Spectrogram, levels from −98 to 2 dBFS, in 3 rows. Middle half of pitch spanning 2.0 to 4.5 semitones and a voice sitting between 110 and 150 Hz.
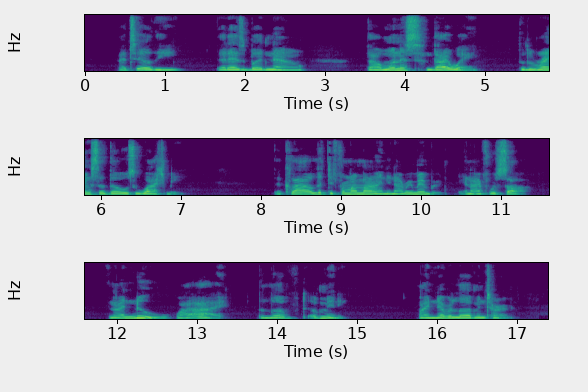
Yes: average, 3.9 semitones; medium, 140 Hz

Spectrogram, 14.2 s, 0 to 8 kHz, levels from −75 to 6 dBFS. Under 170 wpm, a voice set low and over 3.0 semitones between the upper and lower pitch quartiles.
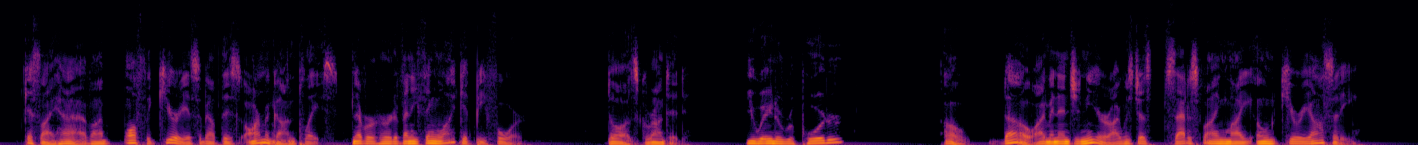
Yes: average, 150 wpm; low, 100 Hz; average, 3.5 semitones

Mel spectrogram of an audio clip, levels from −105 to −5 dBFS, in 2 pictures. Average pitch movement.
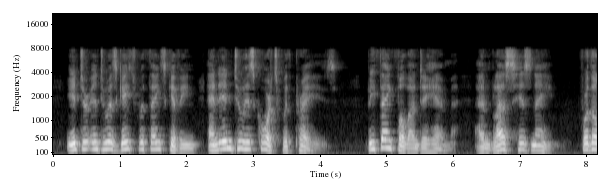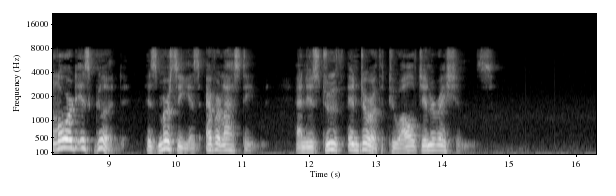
No: wide, 6.5 semitones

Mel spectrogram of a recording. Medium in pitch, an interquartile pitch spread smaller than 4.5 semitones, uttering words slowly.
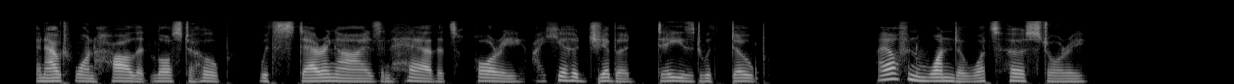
Yes: medium, 150 Hz; average, 2.7 semitones; slow, 125 wpm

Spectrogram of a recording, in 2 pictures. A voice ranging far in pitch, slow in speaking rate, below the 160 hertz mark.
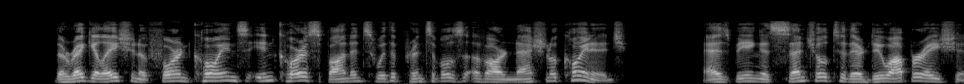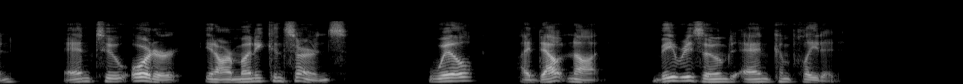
No: average, 4.7 semitones; slow, 110 wpm; medium, 140 Hz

